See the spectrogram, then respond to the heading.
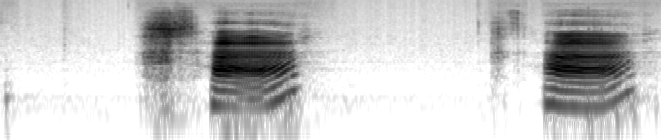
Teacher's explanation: It's a very deep, like breathy H. I would say it's kind of the noise you make when you're trying to clear, if you're trying to fog up glass, you go, think of that kind of breath you make.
